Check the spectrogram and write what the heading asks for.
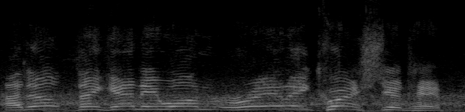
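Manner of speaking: excited football commentator; excited commentary. Pretend. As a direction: call the penalty with rising excitement. Commentator calling a penalty goal.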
